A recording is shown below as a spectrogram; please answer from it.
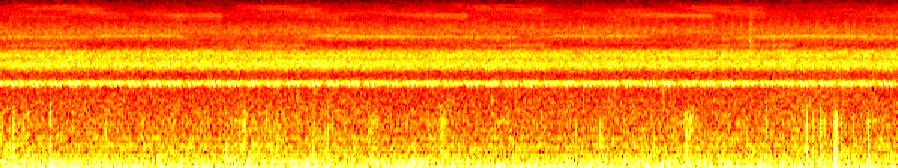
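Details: Nighttime insect chorus near a small fire, a continuous shrill ringing holding at a constant pitch, with a low steady hum and a few faint clicks throughout.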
